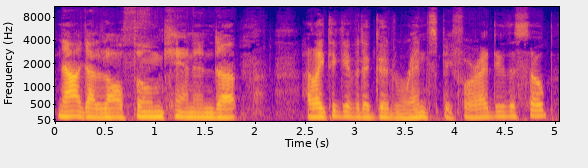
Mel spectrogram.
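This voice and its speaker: A man vlogging outdoors as he washes his car, talking in a relaxed, rambling way with plenty of fillers. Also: medium pitch, moderate pace. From northeastern United States. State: slightly out of breath. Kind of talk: casual talk while washing a car.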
